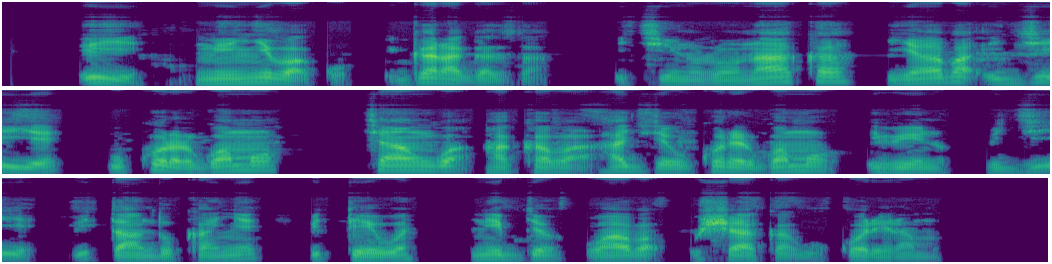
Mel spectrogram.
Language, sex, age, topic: Kinyarwanda, male, 25-35, finance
